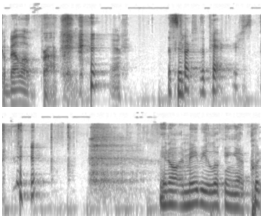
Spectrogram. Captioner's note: laughs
